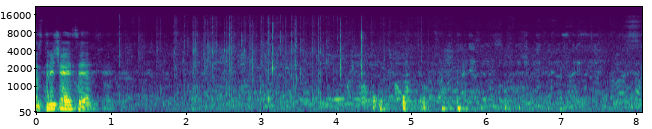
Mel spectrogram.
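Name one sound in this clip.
An accordion plays through loudspeakers.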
